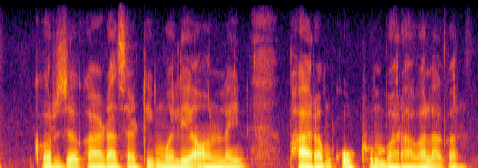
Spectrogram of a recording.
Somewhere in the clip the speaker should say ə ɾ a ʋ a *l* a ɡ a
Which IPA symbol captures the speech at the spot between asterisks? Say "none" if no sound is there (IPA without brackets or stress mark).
l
